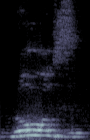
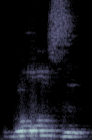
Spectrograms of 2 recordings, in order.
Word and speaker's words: rose: Rose, rose, z sound, rose, rose, zebra, zebra sound, rose, rose.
